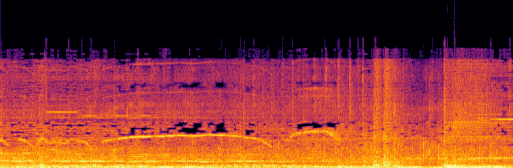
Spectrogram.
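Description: Live band music with a strong, steady bass, picked up from among a concert audience in a large hall, with high gliding tones over it and a few sharp hits near the end.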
